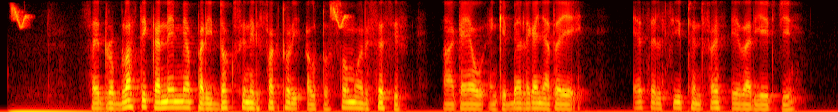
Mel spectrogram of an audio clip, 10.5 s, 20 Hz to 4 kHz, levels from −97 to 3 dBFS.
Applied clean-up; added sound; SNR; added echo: none; Bird; 12 dB; none.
